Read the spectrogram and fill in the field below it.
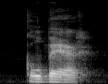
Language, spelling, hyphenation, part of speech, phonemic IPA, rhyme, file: Dutch, colbert, col‧bert, noun, /kɔlˈbɛːr/, -ɛːr, Nl-colbert.ogg
- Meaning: a formal jacket without tails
